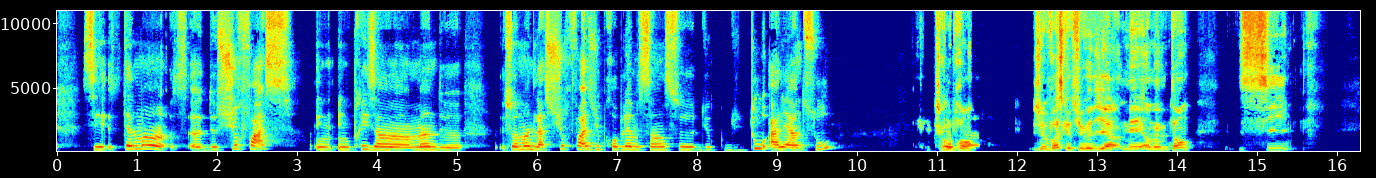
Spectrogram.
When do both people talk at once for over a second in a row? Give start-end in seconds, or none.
none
